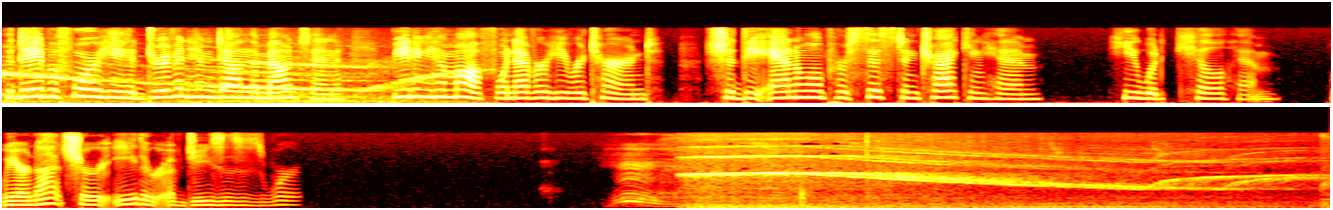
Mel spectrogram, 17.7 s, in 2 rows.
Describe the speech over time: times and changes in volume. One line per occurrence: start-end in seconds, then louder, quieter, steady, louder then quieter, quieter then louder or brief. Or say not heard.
0.0-10.8 quieter.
